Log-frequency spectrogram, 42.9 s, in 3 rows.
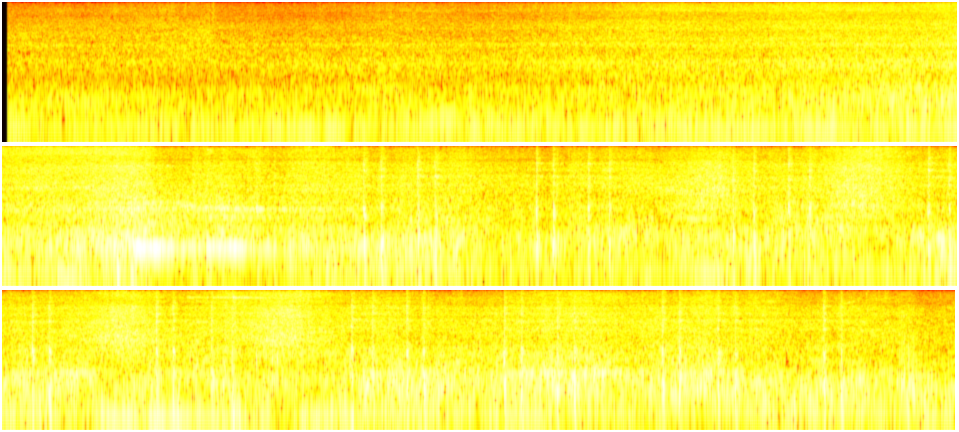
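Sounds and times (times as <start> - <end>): train wheels clicking on rail joints: 16.0 - 24.1, 24.9 - 42.3.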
